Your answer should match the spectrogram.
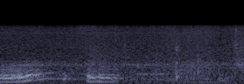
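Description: A domestic cat giving two short, low grumbling calls, one right at the start and a shorter one about a second in. This is a cat excited by catnip, and the owner takes the sound for her usual happy noise rather than anger.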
